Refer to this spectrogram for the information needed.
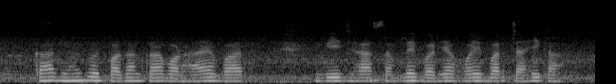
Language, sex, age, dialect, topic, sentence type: Chhattisgarhi, female, 25-30, Central, agriculture, question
